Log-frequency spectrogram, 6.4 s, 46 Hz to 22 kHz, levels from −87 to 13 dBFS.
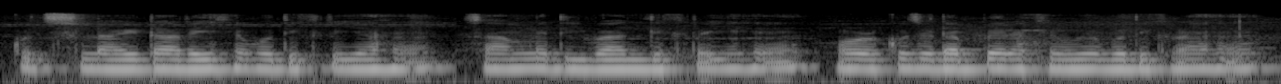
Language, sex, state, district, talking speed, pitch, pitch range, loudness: Hindi, male, Bihar, Bhagalpur, 205 wpm, 145 Hz, 140-145 Hz, -31 LUFS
